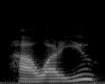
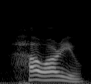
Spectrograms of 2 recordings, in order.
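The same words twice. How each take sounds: First: "How are YOU?", louder, rising on "you"; stress on YOU. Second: "How ARE you?", louder, pitch raised then falling on "you"; stress on ARE. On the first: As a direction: return the question, lifting "you" at the end. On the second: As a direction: ask "How are you?" as the first speaker, falling at the end. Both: Shown as a demonstration. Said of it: "Notice the accent".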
